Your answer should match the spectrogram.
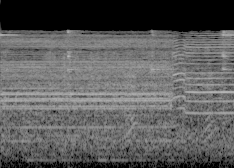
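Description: Pi java, the Thai oboe of Muay Thai ring music, holding one long high nasal note that bends in pitch near the end.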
